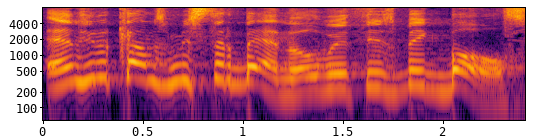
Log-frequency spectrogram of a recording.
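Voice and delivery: funny put-on Russian accent. Retelling what a man would say when he came to work, in a funny Russian accent. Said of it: "Why did it have to be Russian?".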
